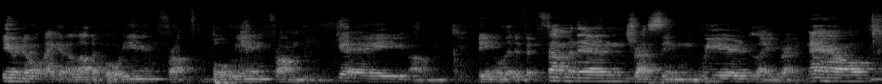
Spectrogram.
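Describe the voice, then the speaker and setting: With a mid-range, fairly bright voice, measured pace and few pauses, a young Cambodian-accented man whose first language is Khmer recounts a personal story at a live storytelling event. Frequent laughter, self-mockery and cheeky swearing color his telling. He's recorded from a distance in a very echoey room with an audience present.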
